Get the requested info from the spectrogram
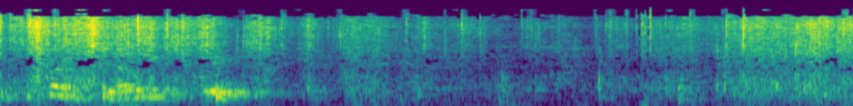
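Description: Clear plastic gift wrapping crinkling and rustling as gifts are handled and unwrapped, a patter of small crackles. A voice talks briefly at the start.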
